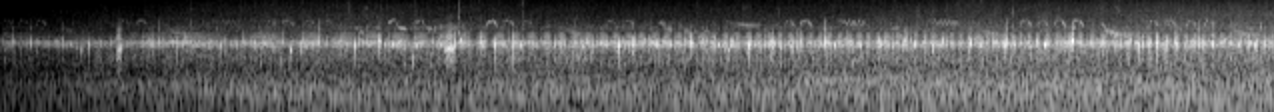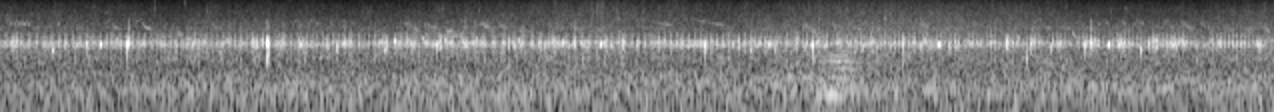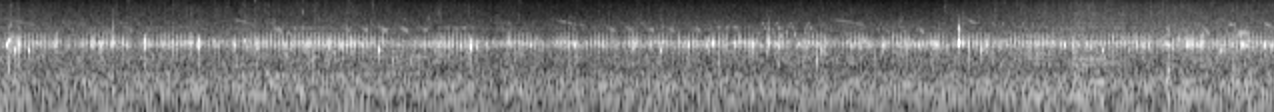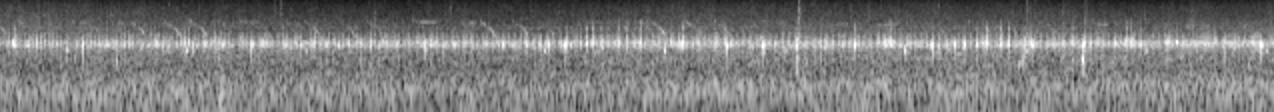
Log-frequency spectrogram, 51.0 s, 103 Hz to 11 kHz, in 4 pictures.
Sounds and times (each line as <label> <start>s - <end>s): little pond 0.0s - 50.9s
